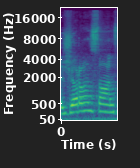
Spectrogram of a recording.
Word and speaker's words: Jurançon: Okay, let me put Jurançon sec.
